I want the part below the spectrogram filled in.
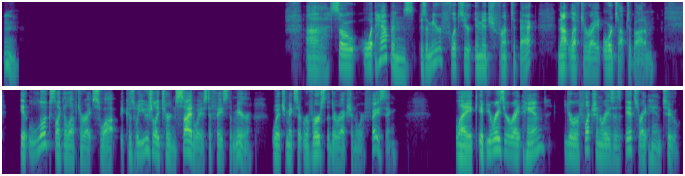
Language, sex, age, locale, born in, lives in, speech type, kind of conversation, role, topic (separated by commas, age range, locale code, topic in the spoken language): English, male, 35-39, en-US, United States, United States, read, expert-assistant, expert, Why do mirrors show our reflection?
